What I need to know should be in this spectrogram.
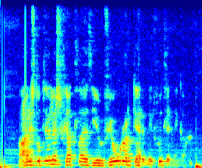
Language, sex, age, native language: Icelandic, male, 50-59, Icelandic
